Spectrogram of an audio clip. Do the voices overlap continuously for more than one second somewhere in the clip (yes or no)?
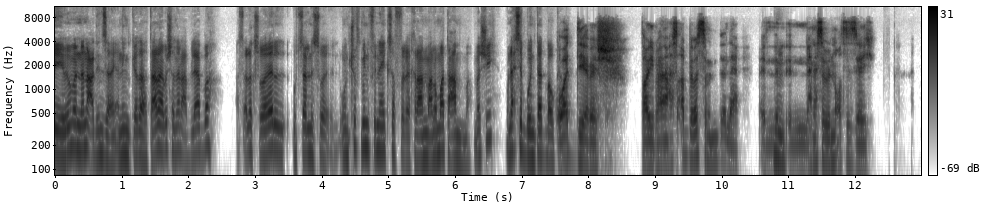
no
